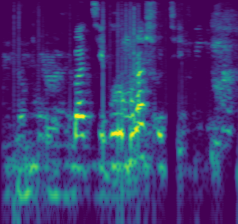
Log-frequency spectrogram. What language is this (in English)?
Kinyarwanda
